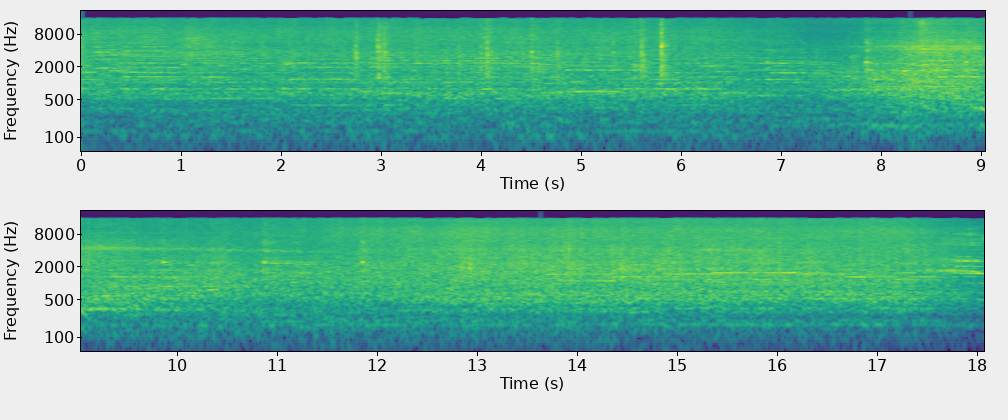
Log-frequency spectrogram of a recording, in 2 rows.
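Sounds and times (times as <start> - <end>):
faint steady tones: 0.0 - 18.0
monorail train rumbling: 0.0 - 18.0.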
